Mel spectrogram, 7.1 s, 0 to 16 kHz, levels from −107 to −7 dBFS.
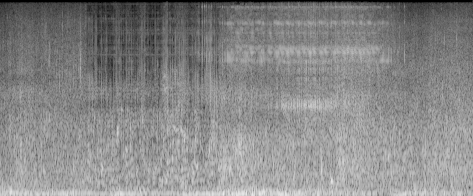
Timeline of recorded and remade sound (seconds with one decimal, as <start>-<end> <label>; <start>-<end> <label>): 0.0-1.3 recorded; 1.3-3.3 remade; 3.3-7.1 recorded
